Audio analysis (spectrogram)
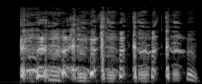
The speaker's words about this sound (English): Don't cough too hard; something might come out of there.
